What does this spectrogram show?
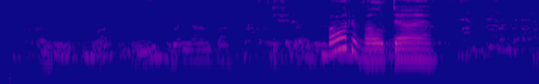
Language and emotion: Russian, sad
